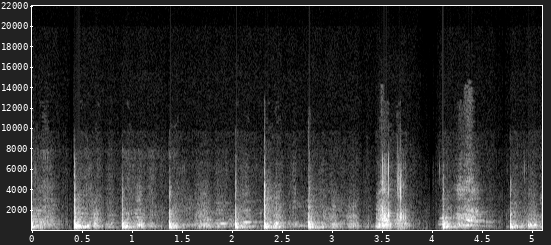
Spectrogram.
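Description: Chalk or marker strokes scraping across a board as notes are written, a steady series of short scratchy strokes in quick rhythm, fairly faint and with no talking.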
